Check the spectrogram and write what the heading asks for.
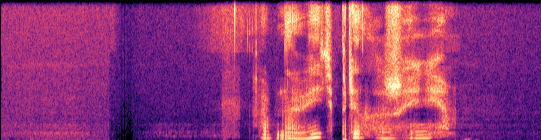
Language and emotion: Russian, sad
